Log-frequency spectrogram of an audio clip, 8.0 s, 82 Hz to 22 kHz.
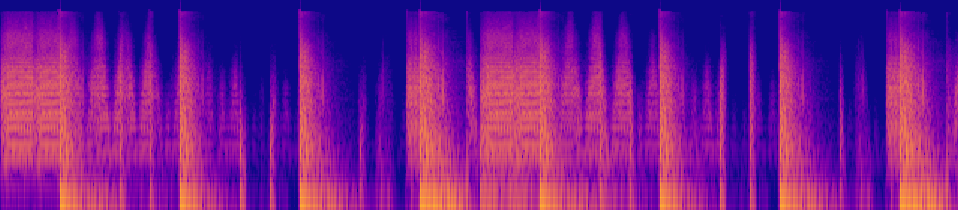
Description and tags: Massive Loop -38
An experimental loop with a slight melodic touch created with Massive within Reaktor from Native Instruments. Mastered with several plugins within Wavelab.
120bpm, drumloop, experimental, loop, minimal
